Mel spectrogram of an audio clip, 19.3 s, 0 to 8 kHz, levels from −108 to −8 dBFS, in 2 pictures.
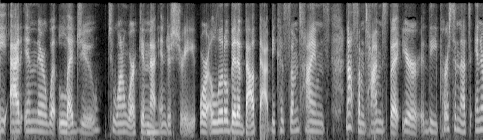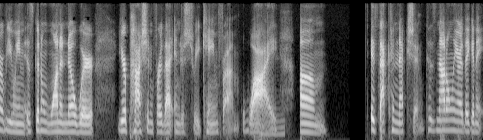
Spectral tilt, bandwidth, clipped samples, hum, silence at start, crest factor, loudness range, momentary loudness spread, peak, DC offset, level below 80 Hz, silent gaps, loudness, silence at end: -2 dB/octave; 7.8 kHz; under 0.1%; none; 0 s; 24 dB; 3 LU; 13 LU; -2 dBFS; under 0.1%; -66 dBFS; 16.65-16.95 s; -23 LUFS; 0 s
